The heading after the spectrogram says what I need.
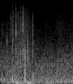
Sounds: footsteps

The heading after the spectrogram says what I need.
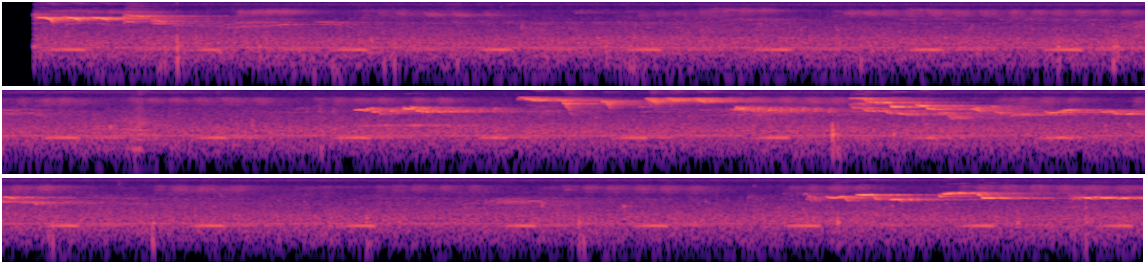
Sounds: Animal, Wild animals, Insect

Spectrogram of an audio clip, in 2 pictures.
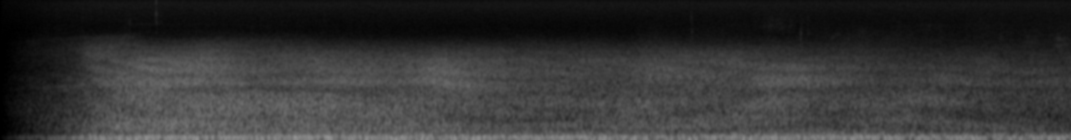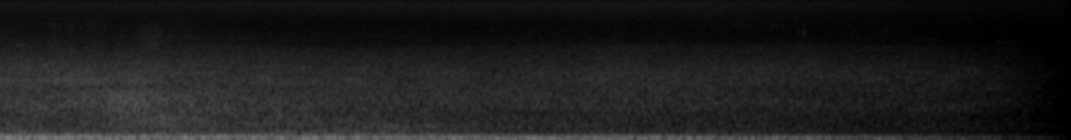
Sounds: Vehicle, Aircraft

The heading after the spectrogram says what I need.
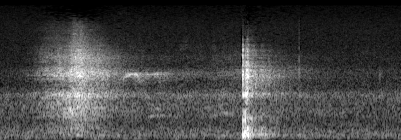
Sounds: Explosion, Fireworks

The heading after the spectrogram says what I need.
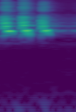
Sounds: bird call, Bird, Wild animals, Animal

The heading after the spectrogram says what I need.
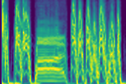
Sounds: Musical instrument, Scratching (performance technique), Music

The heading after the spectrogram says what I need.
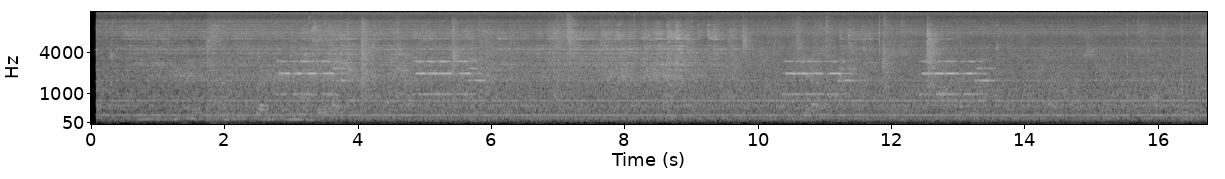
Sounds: Alarm

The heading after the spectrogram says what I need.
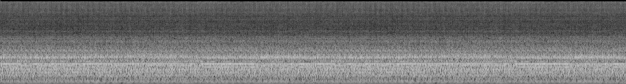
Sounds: Vehicle, Engine, Motor vehicle (road)

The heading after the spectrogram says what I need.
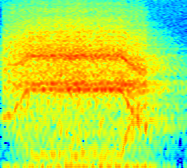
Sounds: Mechanisms

